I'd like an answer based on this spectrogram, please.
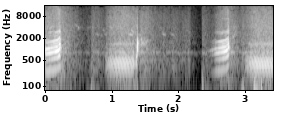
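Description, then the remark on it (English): A male bird's mating call, given twice: a wheezy, buzzy whistle rising in pitch, ending each time in a sharp, loud pop like a cork. Nobody speaks. “So the males will try to win over females with a very interesting mating call.”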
